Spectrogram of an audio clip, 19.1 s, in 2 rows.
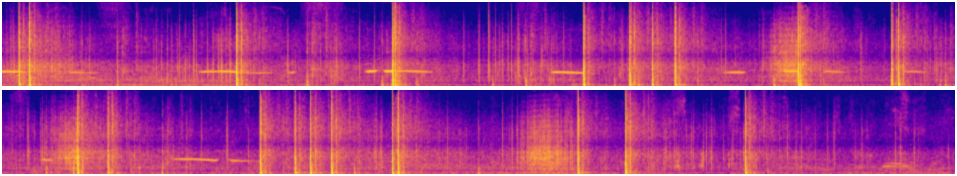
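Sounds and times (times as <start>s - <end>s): high firework whistle: 0.0s - 13.6s
continuous rumble: 0.0s - 19.0s
firework shells bursting: 2.0s - 13.7s.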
